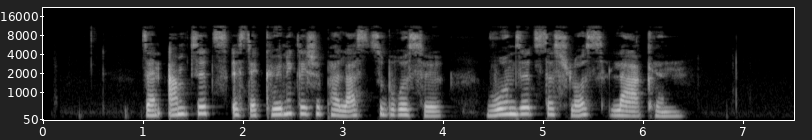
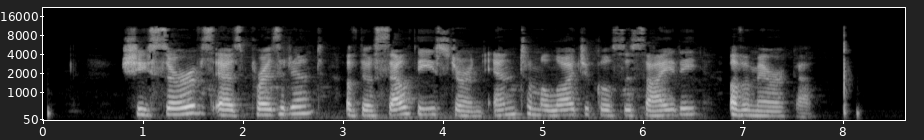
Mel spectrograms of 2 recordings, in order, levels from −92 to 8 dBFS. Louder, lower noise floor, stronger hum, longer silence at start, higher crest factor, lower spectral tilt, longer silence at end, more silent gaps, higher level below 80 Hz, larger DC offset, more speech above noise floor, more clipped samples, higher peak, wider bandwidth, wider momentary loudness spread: second, -23 LUFS vs -20 LUFS; first, -76 dBFS vs -70 dBFS; neither; first, 1 s vs 0.05 s; about the same, 24 dB vs 20 dB; first, -4.5 dB/octave vs -3 dB/octave; first, 1.15 s vs 0.45 s; neither; second, -72 dBFS vs -66 dBFS; neither; first, 54 dB vs 50 dB; neither; about the same, 0 dBFS vs 0 dBFS; about the same, 11.5 kHz vs 11.5 kHz; second, 9 LU vs 13 LU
